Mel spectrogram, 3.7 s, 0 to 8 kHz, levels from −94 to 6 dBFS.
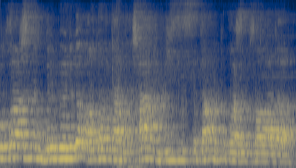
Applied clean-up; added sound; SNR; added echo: neural separator model SepFormer DNS4.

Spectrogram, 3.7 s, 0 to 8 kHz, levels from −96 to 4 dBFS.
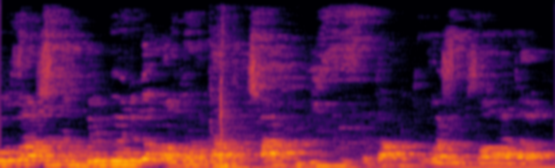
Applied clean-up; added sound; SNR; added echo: classical method WPE with log-MMSE.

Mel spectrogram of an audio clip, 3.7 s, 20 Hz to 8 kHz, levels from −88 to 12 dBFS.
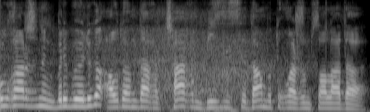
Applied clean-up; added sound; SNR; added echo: none; none; none; none.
